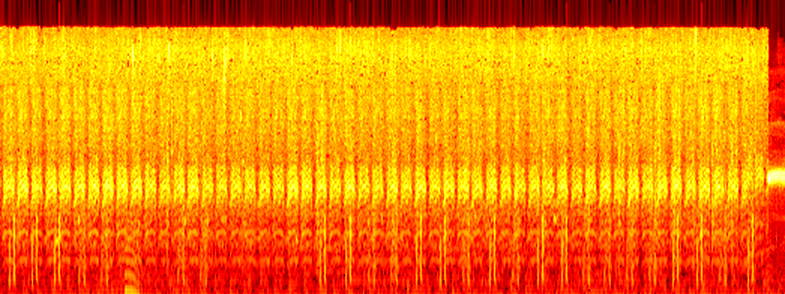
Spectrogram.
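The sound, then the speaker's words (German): A video game duck quacks continuously in rapid, evenly spaced nasal bursts, loud and buzzy, repeating for about ten seconds without pause and with no one talking over it. “Komische Ente.”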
